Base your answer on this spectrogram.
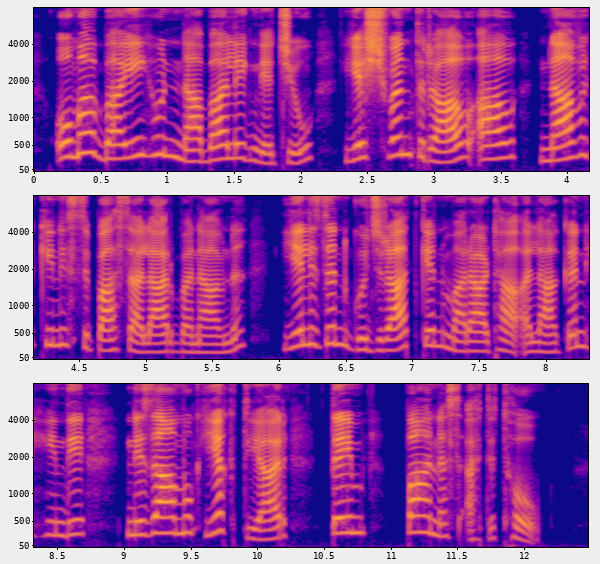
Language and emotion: Kashmiri, neutral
